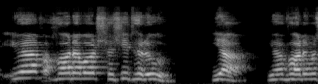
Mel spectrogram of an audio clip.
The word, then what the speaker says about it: Shashi Tharoor: Like you have heard about Shashi Tharoor. Yeah, you have heard about Shashi Tharoor. Like is his name like Arpit, is his name Shashi Tharoor? Yeah, like am I Yes, pronouncing it yes, right?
